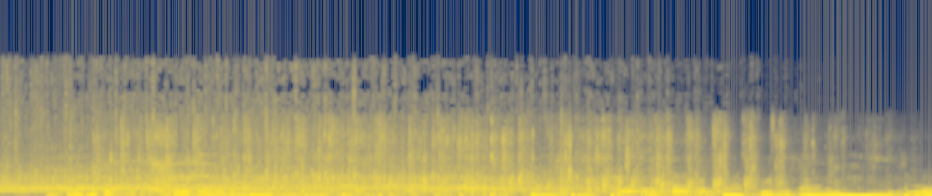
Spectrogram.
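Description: An audience applauds in a church during a women's group service, with dense, steady clapping and crowd noise alongside singing and amplified voices throughout.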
